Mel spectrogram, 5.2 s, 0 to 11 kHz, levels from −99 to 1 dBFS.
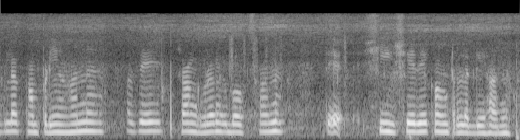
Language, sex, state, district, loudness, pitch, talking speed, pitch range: Punjabi, male, Punjab, Kapurthala, -16 LUFS, 205 Hz, 150 wpm, 195-215 Hz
